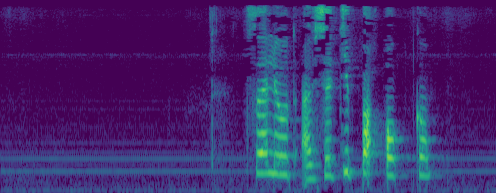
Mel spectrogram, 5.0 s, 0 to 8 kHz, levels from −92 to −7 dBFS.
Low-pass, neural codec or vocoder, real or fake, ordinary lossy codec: 7.2 kHz; none; real; MP3, 32 kbps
